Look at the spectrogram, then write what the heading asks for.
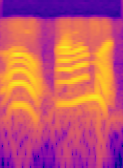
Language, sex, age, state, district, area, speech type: Bodo, female, 18-30, Assam, Chirang, urban, conversation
